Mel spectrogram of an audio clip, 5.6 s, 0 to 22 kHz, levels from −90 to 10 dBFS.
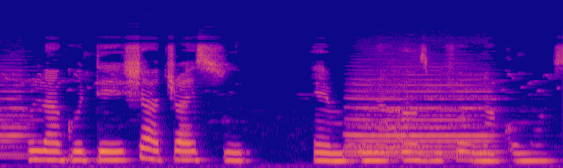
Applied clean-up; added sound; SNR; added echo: classical method log-MMSE.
